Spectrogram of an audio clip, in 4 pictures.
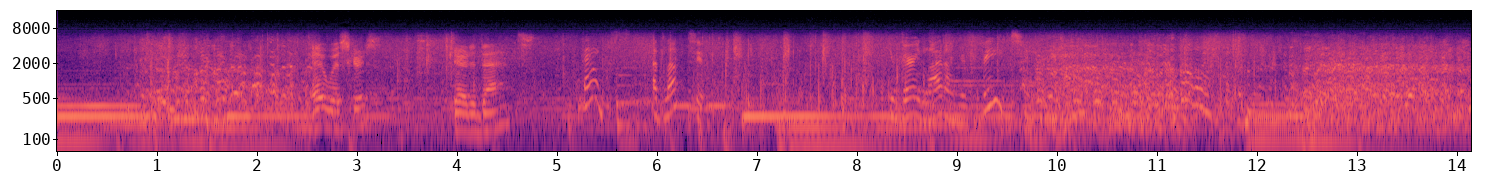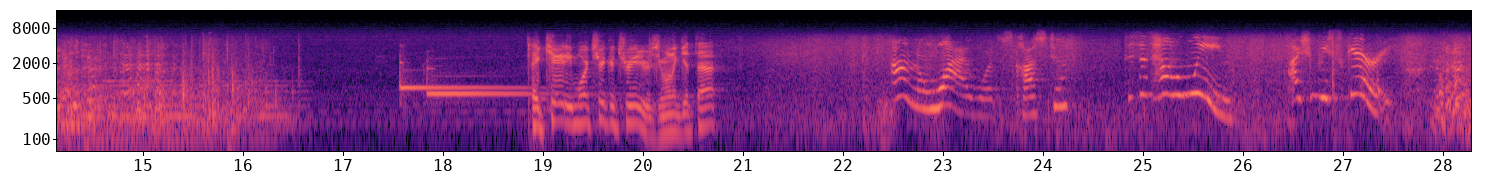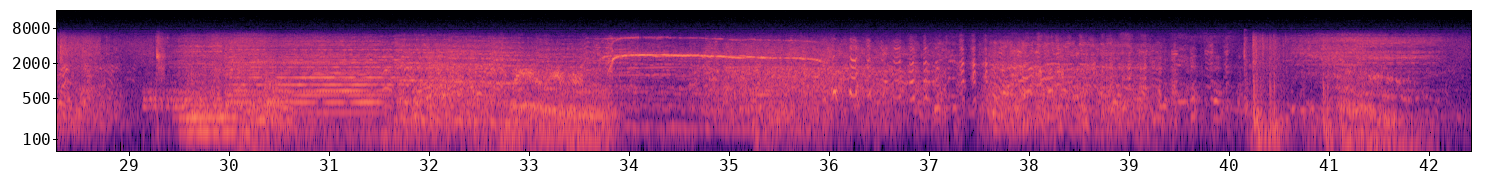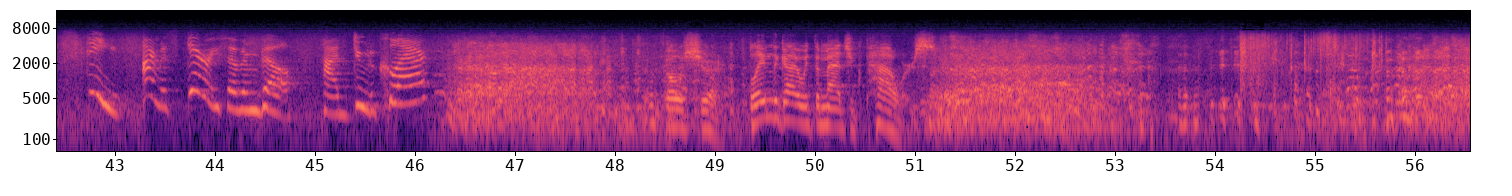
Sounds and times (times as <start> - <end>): Music: 0.0 - 10.7, 11.3 - 16.7, 29.2 - 33.7
Doorbell: 17.6 - 19.1.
